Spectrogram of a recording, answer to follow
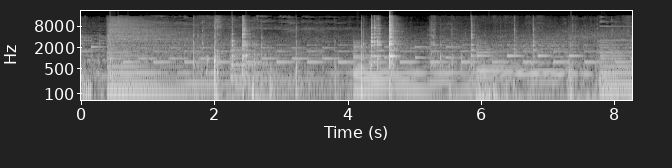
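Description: Background music, with several sharp metal clinks from a kitchen scale's brass weighing pan and the steel worktable as dough pieces are weighed, the loudest about four and a half seconds in.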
